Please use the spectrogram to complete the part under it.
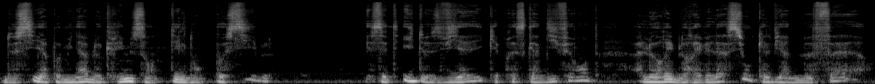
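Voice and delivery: hushed, pained disbelief; stunned murmur. Acted. Rodolphe, unheard by the portress, murmuring in painful stupor. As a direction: murmur it half-voiced, as if to yourself. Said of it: "murmura-t-il à demi-voix dans une stupeur douloureuse".

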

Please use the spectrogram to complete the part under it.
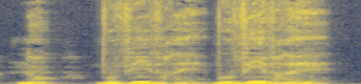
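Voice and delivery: rising desperate insistence; pleading cry. Acted. Prince begs dying man live.

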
